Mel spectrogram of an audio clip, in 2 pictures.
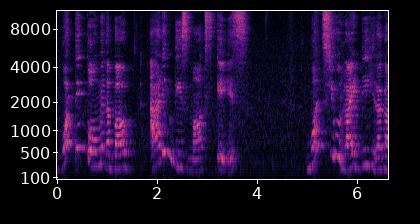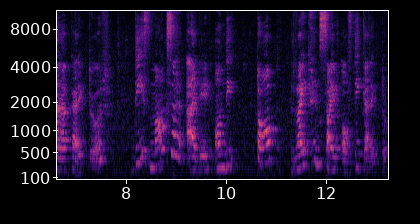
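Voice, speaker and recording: High, lively woman teaching in a roomy space. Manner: deliberate, repeats syllables and terms for learners. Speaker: Japanese language teacher. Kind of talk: instructional lesson, step-by-step explanation. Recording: roomy, distant mic, faint background noise.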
